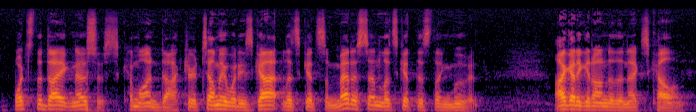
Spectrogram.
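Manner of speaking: plain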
